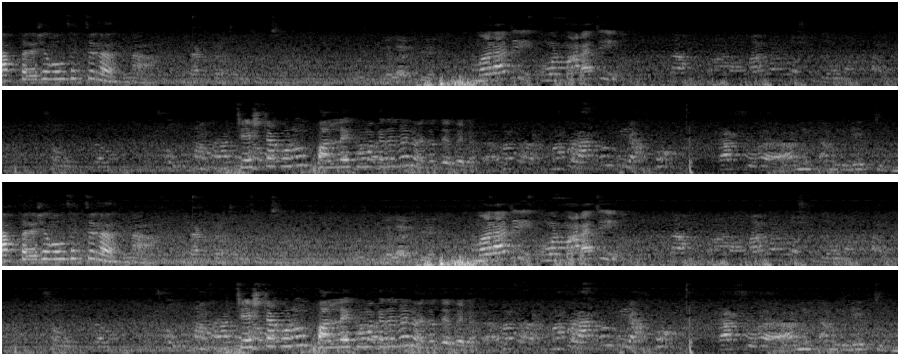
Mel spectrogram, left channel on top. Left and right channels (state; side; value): quieter; left; 5.3 dB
